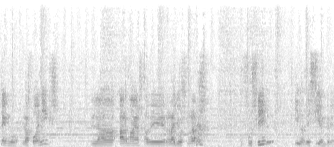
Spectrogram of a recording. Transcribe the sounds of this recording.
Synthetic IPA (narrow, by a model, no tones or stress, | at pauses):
t̪eŋɡolapoeniks | laaɾmaest̪aðeraʝozraɾa | fusil | ilaðe̞sjempɾe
